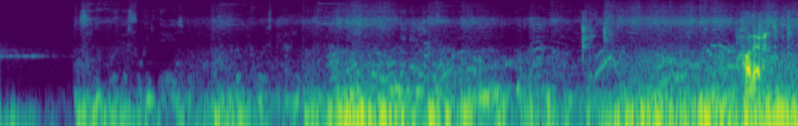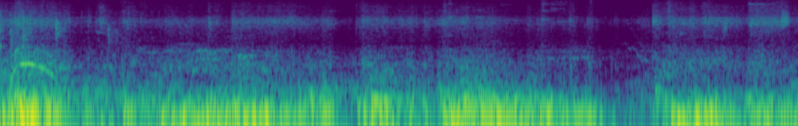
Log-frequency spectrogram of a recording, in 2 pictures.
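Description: Spell effects whoosh, crackle and blast in a game fight.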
